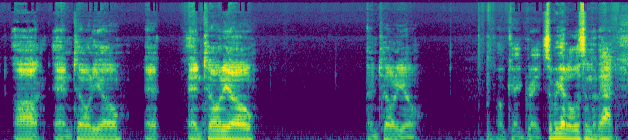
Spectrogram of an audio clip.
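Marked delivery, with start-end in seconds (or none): 0.7-5.3 droning, level, flat monotone. Imitating a guy with the most monotone delivery ever: flat monotone. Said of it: "got the most monotone delivery ever".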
